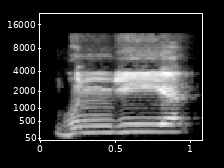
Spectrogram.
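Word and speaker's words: भुञ्जीय: प्रकार से बोलेंगे भंजीय भुंजीय ञ है भंजीय इस प्रकार से बोलेंगे भ पर छोटा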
